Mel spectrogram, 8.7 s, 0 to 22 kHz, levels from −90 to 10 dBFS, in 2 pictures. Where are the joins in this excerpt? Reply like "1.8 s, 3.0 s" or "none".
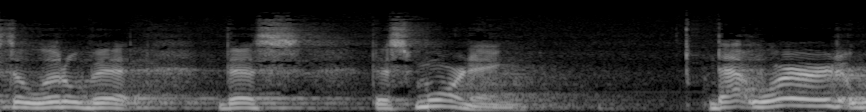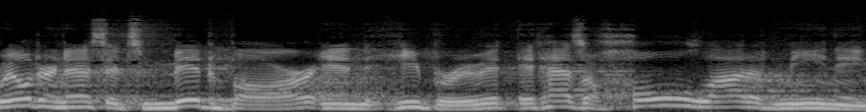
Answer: none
